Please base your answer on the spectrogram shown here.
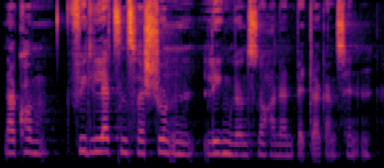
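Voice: medium pitch, steady tone, brisk, gravelly, a little mellow. A young performer playing a frank, resolute girl with a blunt, reassuring manner in a German children's radio drama. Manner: blunt, matter-of-fact, reassuring. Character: frank, resolute girl, the boy's protective companion.

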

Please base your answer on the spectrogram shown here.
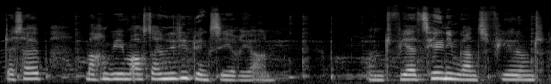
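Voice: mid-range voice, steady tone, moderate pace, warm tone, soft background music, lightly acted. A performer voicing an earnest, troubled young boy who tells his story in a children's radio play. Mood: subdued. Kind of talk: radio play narration and dialogue.

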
